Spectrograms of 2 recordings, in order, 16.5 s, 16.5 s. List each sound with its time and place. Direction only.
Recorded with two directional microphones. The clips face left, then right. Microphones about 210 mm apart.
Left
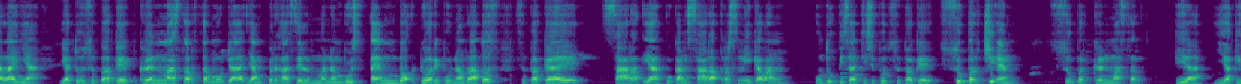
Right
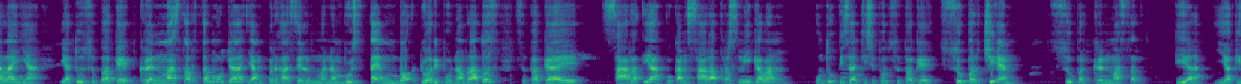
0.0 s speech: 30° left (ahead or behind)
